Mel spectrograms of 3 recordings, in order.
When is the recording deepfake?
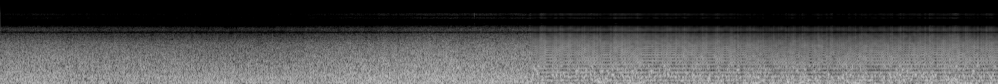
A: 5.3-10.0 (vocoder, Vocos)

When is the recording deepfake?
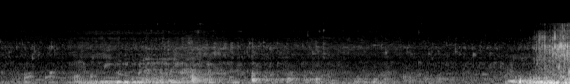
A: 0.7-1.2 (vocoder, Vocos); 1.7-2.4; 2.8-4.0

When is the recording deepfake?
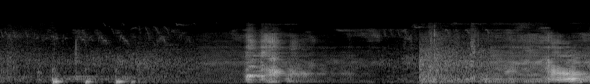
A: 2.0-3.8 (vocoder, Vocos); 4.9-5.9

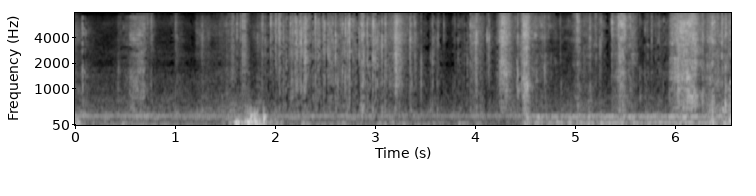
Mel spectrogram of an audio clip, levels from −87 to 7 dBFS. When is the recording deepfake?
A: 4.5-6.6 (vocoder, HiFi-GAN)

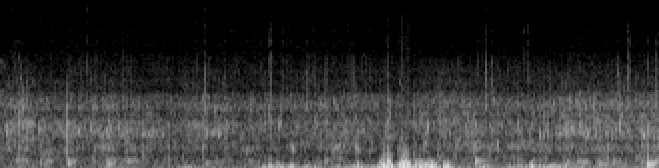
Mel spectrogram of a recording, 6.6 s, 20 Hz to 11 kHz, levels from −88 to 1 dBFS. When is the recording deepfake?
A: 0.0-0.9 (vocoder, Vocos); 1.5-4.7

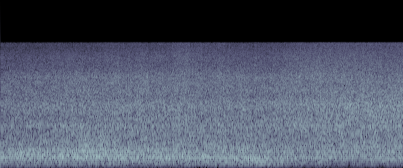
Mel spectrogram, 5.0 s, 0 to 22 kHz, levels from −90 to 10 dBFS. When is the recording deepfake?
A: none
